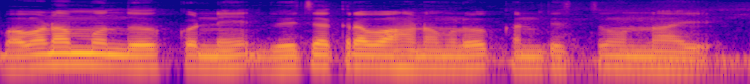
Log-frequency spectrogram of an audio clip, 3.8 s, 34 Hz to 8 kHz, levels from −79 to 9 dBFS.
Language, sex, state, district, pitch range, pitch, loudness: Telugu, male, Telangana, Mahabubabad, 100-110 Hz, 105 Hz, -17 LUFS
